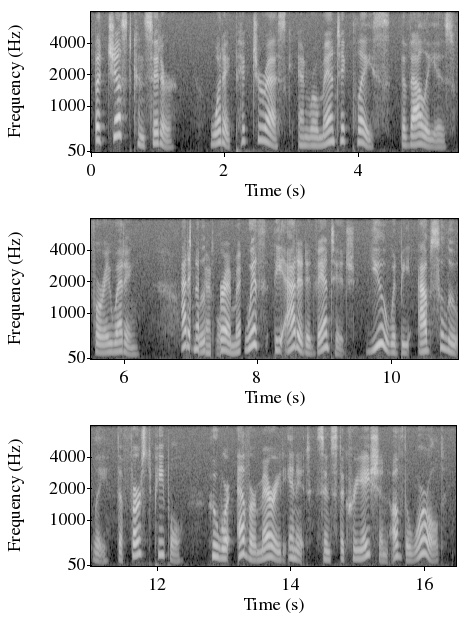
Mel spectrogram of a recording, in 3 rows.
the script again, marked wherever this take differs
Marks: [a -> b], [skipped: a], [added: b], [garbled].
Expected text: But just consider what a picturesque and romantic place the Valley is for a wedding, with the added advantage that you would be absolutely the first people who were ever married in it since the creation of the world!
But just consider what a picturesque and romantic place the Valley is for a wedding, [garbled] with the added advantage [skipped: that] you would be absolutely the first people who were ever married in it since the creation of the world!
